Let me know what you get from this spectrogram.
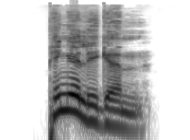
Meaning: strong dative masculine/neuter singular of pingelig
- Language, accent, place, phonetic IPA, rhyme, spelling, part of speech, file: German, Germany, Berlin, [ˈpɪŋəlɪɡəm], -ɪŋəlɪɡəm, pingeligem, adjective, De-pingeligem.ogg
